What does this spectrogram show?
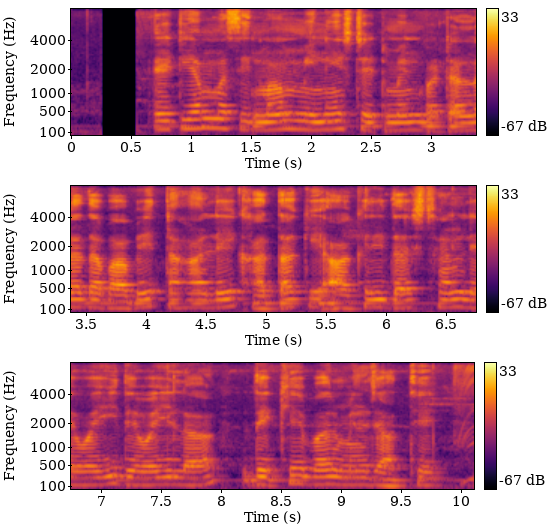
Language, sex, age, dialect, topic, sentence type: Chhattisgarhi, male, 25-30, Western/Budati/Khatahi, banking, statement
